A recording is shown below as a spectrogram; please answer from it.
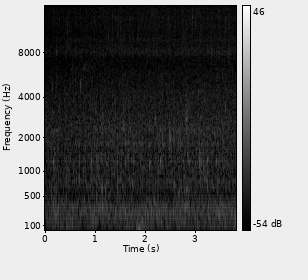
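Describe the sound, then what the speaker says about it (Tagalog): A strong mountain river flows continuously, a broad even wash of rushing water with no pauses, fairly close and uniform throughout. "Kalakas na tubig, continuous yan guys, hindi yan hihinto."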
